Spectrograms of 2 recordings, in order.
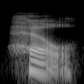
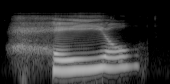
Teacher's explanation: now your tongue stays rather flat and then curls up for the L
